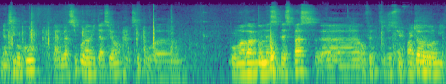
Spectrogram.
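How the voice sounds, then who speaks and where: A man's voice: mid-range voice, moderate pace. Polish man speaking French in echoey hall. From Poland. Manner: self-deprecating, laughs easily, hesitant. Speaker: invited researcher, urban geographer. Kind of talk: conference talk. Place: conference room. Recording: roomy hall, far from mic, noise behind.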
